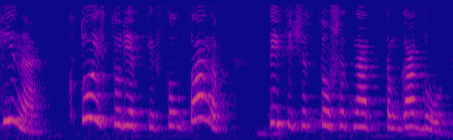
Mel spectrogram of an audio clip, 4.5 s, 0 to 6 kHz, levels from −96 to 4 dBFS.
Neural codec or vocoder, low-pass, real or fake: none; 5.4 kHz; real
